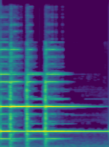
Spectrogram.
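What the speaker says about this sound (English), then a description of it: "And that is the alarm sound all the drivers will receive so they do not miss any" A taxi app's booking alert for drivers, a bright electronic ringing, chimes three times in quick succession, then a high steady tone lingers and fades.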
